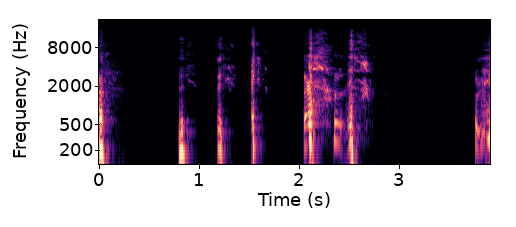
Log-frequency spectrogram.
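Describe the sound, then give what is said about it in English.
A man coughs after laughing hard: a string of short, raspy coughs comes in quick bursts, building to a louder, harsher cluster before one final cough, alone with no talking. “You can't make a guy laugh so hard he coughs.”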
